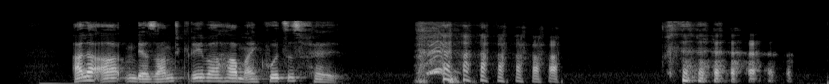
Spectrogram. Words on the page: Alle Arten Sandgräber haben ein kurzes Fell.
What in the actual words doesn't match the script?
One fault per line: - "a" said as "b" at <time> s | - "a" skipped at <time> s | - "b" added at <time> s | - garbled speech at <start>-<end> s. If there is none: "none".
- "der" added at 1.4 s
